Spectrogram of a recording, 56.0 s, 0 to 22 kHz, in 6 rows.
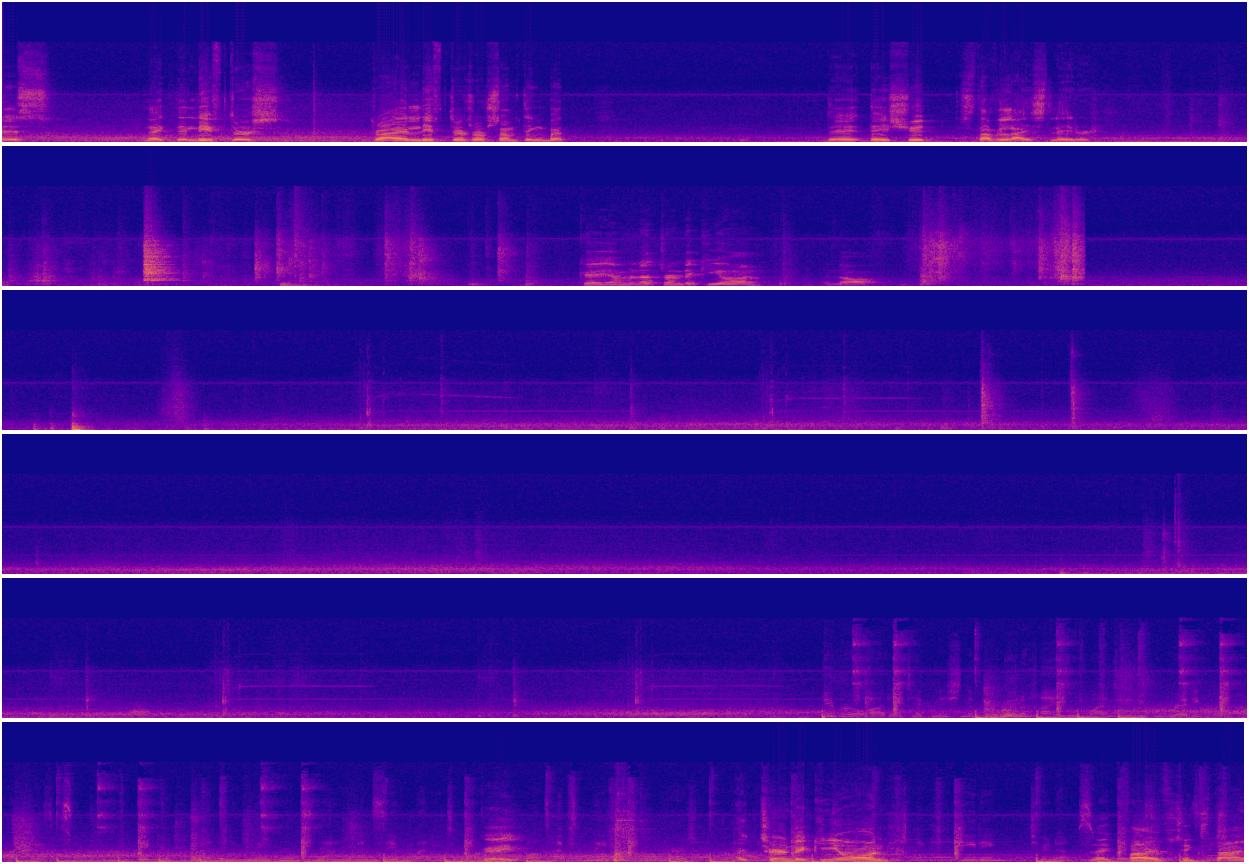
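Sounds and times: short electronic beeps: 0:34.2 - 0:38.1, 0:39.0 - 0:40.5.

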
